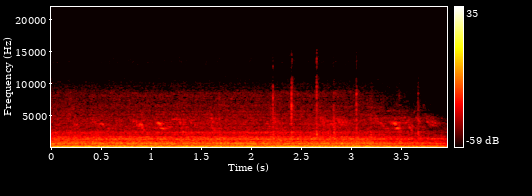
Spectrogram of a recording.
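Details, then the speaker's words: 1999 Mercedes E55 AMG (W210) cabin blower after repair, tested from climate control low to max: steady low whoosh with no whine, rattle or surging; fan working normally again. "That's low speed. Go higher. You can hear it. It's all working. And that's the max."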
